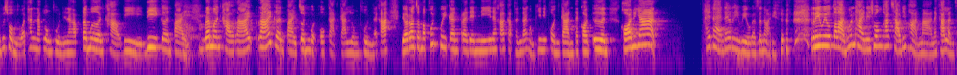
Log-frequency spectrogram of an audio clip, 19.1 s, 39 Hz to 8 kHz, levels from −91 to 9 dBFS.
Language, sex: Thai, female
